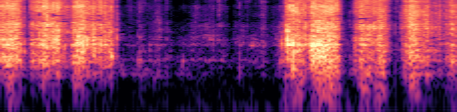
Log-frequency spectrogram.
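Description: Nylon fanny pack being handled and pulled open: a burst of fabric rasping and rustling, then a second burst about a second and a half in.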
